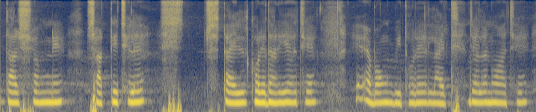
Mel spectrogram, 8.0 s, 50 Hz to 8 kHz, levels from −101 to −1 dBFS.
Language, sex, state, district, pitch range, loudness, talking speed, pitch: Bengali, female, Tripura, West Tripura, 230-240 Hz, -16 LUFS, 110 wpm, 235 Hz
